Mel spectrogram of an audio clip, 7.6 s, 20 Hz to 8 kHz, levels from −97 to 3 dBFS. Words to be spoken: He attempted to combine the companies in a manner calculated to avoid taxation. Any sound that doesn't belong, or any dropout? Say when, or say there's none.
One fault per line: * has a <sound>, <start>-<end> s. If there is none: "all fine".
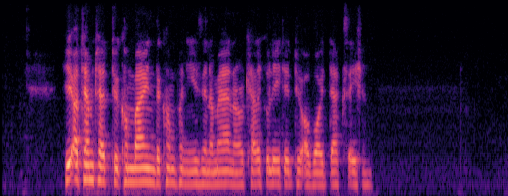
all fine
